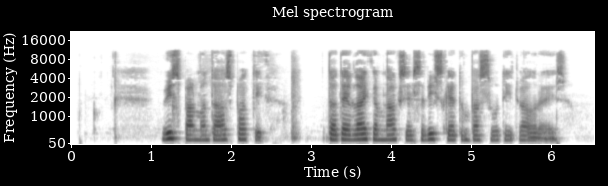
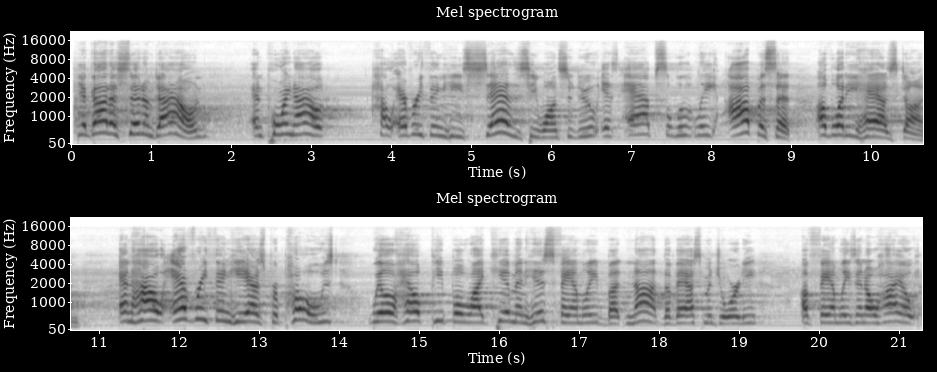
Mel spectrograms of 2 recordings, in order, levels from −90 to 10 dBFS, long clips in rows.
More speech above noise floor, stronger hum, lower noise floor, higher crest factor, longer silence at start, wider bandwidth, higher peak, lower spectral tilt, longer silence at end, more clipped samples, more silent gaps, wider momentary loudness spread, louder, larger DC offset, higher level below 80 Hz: about the same, 26 dB vs 24 dB; neither; first, -50 dBFS vs -41 dBFS; about the same, 20 dB vs 18 dB; first, 0.55 s vs 0.05 s; second, 11.5 kHz vs 15.5 kHz; second, -4 dBFS vs 0 dBFS; first, -3.5 dB/octave vs -1 dB/octave; first, 0.4 s vs 0 s; neither; neither; first, 21 LU vs 15 LU; second, -24 LUFS vs -17 LUFS; neither; about the same, -68 dBFS vs -68 dBFS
